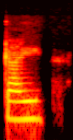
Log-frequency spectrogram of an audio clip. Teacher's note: So the next one is our gai, first tone, high tone, gai, and that means chicken.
